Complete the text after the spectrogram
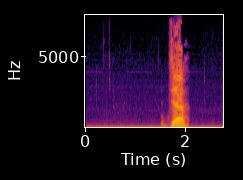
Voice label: Jeem, arabic letter sounds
